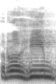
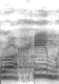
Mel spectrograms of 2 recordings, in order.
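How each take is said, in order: First: It starts with a light, plain h sound. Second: It starts with a deep, throaty h sound. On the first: The speaker calls it wrong. "তাহলে এটা বাংলা হ না, এটাকে রহিম বললে তাহলে সেটা সম্পূর্ণ ভুল হবে" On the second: The speaker calls it right. "এটা রহিম হা"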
